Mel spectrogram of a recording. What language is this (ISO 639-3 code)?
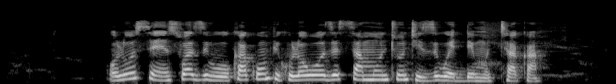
lug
